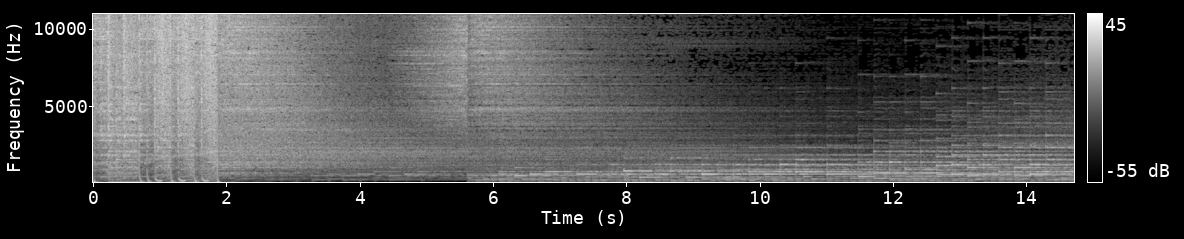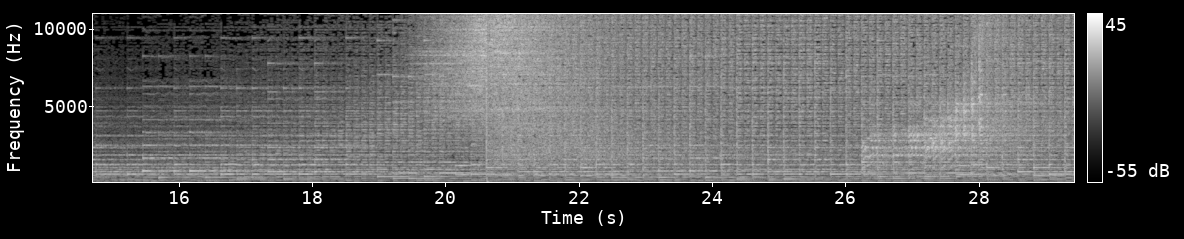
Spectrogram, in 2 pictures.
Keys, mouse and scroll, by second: 0.6 click, 5.2 click, 7.3 l, 8.2 click, 11.9 l, 12.6 click, 15.3 i, 16.9 click, 19.9 click, 22.3 click, 25.6-29.4 drag.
